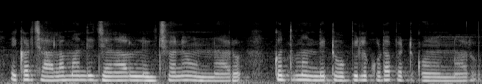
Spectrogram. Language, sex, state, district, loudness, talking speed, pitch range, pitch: Telugu, female, Telangana, Hyderabad, -16 LUFS, 110 wpm, 180-205 Hz, 195 Hz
